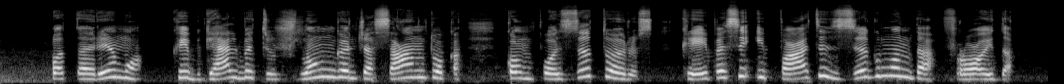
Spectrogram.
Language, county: Lithuanian, Vilnius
